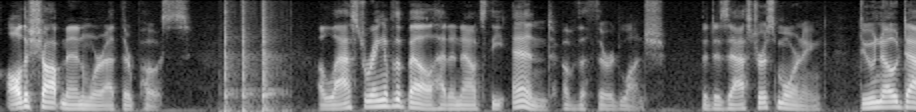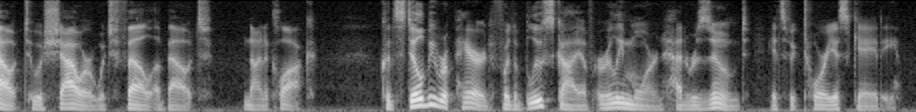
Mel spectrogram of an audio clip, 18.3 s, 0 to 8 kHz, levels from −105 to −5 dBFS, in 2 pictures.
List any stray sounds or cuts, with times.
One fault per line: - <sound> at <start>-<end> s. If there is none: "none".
- tap at 2.2-2.9 s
